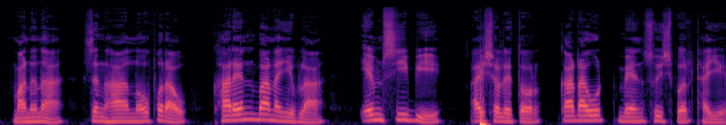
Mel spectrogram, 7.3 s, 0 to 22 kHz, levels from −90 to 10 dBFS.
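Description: At 4.80 s a phantom power thump cuts into the speech and lasts until 4.87 s. A supply was switched on or off on the live input, and its voltage step passed through the coupling capacitors. It sounds like a deep thump peaking at about -9 dBFS and dying away within 16 ms.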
